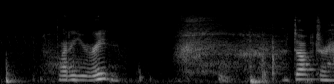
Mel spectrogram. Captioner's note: Annie Sighs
